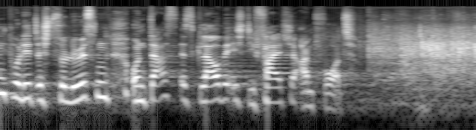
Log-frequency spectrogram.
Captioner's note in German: Beifall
